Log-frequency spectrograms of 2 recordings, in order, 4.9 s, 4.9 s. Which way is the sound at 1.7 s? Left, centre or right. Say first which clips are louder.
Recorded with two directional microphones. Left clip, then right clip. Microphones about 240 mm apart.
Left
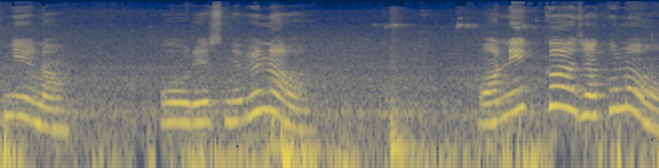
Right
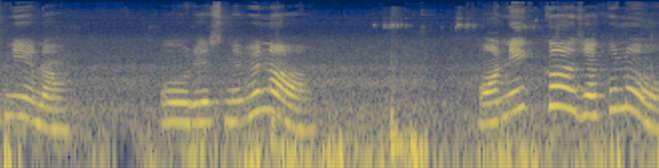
Even; centre.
